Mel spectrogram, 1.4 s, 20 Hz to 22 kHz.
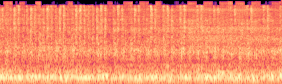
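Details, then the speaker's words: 5 hp Evinrude Angler outboard after a major refurbishment with new wires and plugs. Started straight up and idles with a steady, even burble while pumping water, no misses or knocks; clean, healthy normal idle. "run very beautiful here we are beautiful beautiful idle on it pupping water pupping water out there"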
